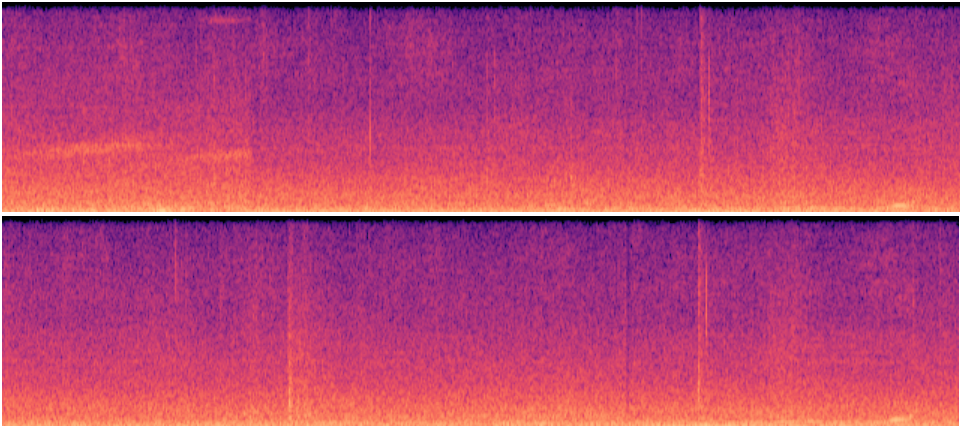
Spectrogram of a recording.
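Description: Steady city street traffic noise with a low, on-and-off hum, faint voices and a few sharp clicks. A faint rising whine stops about two seconds in.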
